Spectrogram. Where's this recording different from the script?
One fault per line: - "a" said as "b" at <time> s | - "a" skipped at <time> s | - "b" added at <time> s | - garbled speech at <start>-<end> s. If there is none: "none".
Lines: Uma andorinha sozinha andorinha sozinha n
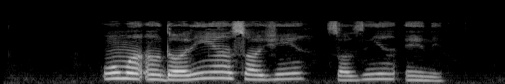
- "andorinha sozinha" skipped at 4.0 s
